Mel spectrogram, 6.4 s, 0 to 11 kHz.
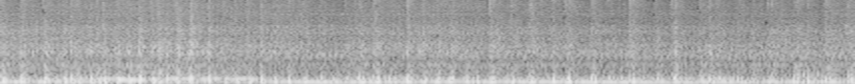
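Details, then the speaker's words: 1997 Polaris XCR 440 twin liquid-cooled two-stroke snowmobile, first start with premix poured down plug holes, weak spark, carbs not yet cleaned; busy crackly but even burble, no misfires, idling well: normal running. "sweet I don't even know if I'll have to pull those carbs apart it's idling it sounds good"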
